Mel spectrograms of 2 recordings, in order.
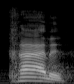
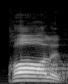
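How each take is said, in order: First: The first consonant is light and thin. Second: The first consonant is heavy and full. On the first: The speaker calls it wrong. "they make the tarqiq" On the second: The speaker calls it right. "No, not Khalid"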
